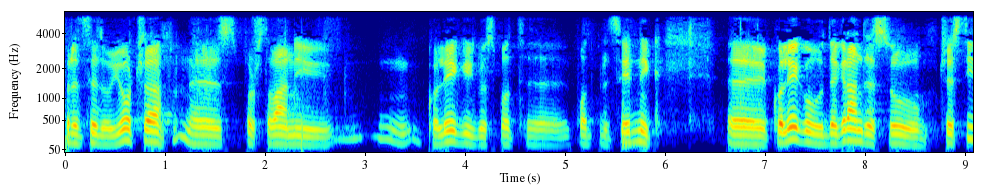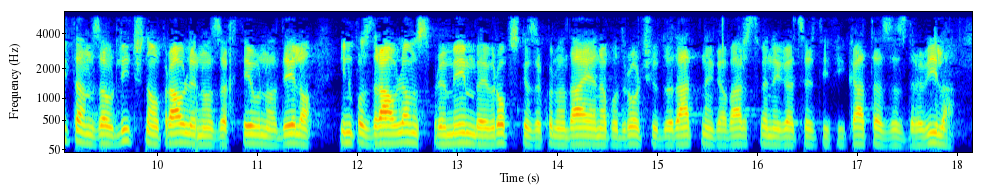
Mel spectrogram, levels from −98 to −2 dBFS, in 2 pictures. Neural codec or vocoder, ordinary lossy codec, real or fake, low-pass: none; none; real; 5.4 kHz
